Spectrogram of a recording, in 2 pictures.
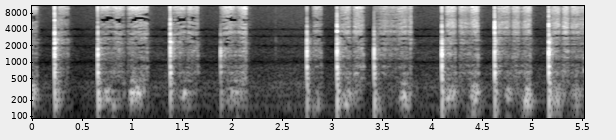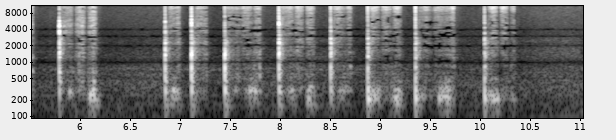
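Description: A short, thin piece of white classroom chalk held in the fingertips writes continuously on a black chalkboard. It makes a rapid series of short, dry scraping strokes with a low-mid tone around 210 Hz and a bright, gritty hiss. Each stroke ends abruptly, with brief quiet gaps between them.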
